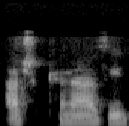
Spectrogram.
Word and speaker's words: Ashkenazi: pharmacogenetic issues such as ashkenazi gene jews and i probably butchered their pronunciation of that no you got it yes yeah and they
